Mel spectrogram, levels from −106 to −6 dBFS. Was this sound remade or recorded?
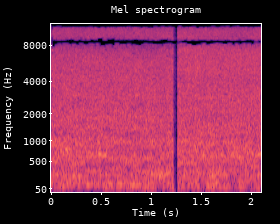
remade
